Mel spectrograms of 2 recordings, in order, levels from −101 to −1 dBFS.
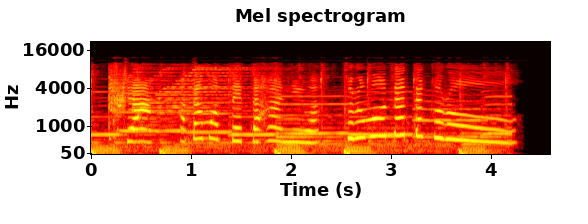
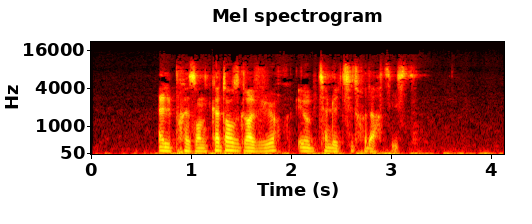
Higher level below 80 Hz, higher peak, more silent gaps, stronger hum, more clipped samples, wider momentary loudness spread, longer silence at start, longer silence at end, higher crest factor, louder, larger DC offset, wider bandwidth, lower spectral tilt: about the same, -44 dBFS vs -48 dBFS; second, -10 dBFS vs -6 dBFS; neither; neither; neither; second, 8 LU vs 12 LU; second, 0 s vs 0.65 s; first, 0.3 s vs 0 s; second, 18 dB vs 24 dB; about the same, -26 LUFS vs -26 LUFS; neither; second, 10.5 kHz vs 14 kHz; about the same, -3.5 dB/octave vs -2.5 dB/octave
